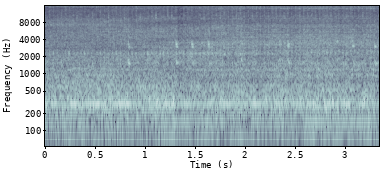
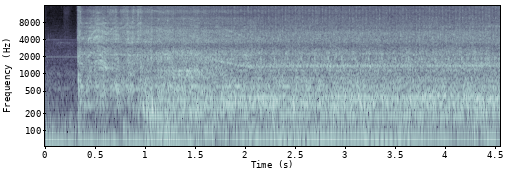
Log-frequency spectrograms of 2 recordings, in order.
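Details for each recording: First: Peugeot/Citroën 2.0 EW10 engine at steady idle with a faint high whistling hiss over the engine; punctured PCV diaphragm noise. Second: Peugeot/Citroën 2.0 EW10 engine after replacing the valve cover with damaged diaphragm: quick clean start into a smooth, steady idle with no ticking, rattle or the earlier annoying noise; normal start and idle.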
